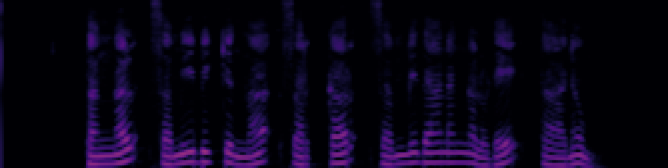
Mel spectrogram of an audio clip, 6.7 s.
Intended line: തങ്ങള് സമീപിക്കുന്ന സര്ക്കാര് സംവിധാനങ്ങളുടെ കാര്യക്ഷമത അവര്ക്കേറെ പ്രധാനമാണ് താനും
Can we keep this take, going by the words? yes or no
no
